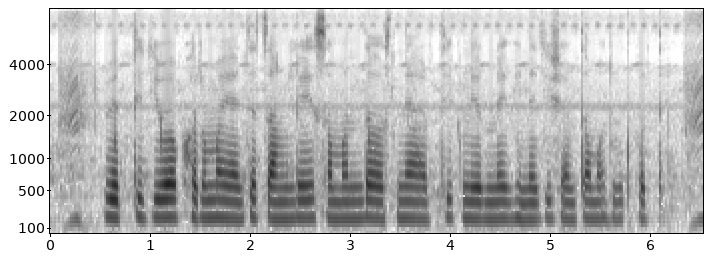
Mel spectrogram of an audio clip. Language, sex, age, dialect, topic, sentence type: Marathi, female, 25-30, Varhadi, banking, statement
